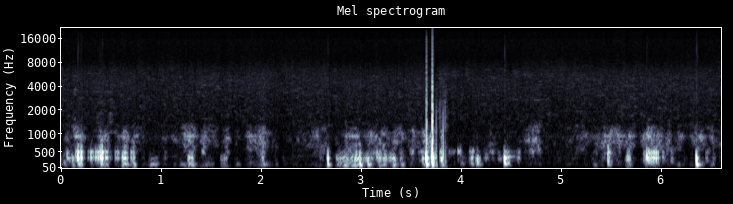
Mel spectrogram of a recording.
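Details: Stethoscope auscultation of the abdomen: irregular gurgling and rumbling bursts, growling stomach, typical active bowel sounds (borborygmi).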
